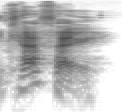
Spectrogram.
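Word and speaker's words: café: for example like in cafe the e in cafe doesn't sound like a normal e that's an example of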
